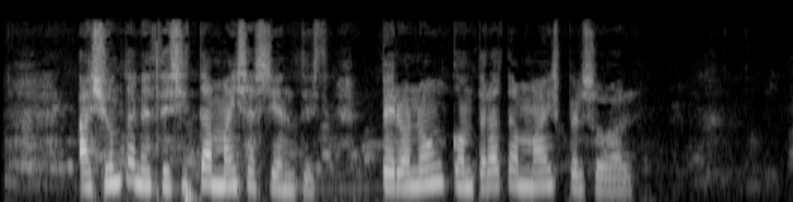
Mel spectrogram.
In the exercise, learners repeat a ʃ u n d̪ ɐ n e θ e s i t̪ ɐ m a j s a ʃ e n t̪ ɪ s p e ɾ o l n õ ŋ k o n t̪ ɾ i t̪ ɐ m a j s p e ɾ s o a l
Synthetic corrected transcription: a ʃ u n t̪ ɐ n e θ e s i t̪ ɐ m a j s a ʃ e n t̪ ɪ s p e ɾ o n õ ŋ k o n t̪ ɾ a t̪ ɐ m a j s p e ɾ s o a l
